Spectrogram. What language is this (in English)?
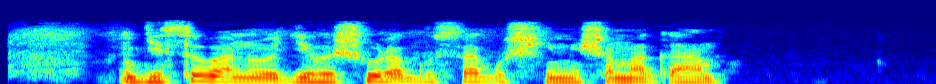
Kinyarwanda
